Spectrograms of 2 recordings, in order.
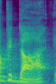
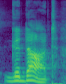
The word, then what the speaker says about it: Gadot: Gal Gadot, and yes, I've learned that is actually how you pronounce it. It's Gadot.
